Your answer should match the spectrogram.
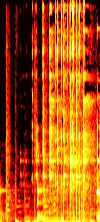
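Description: Metal fork whisking in a glass mug of warm water, stirring to dissolve instant coffee and sugar: rapid clinking and scraping against the glass that gets busier about half a second in.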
